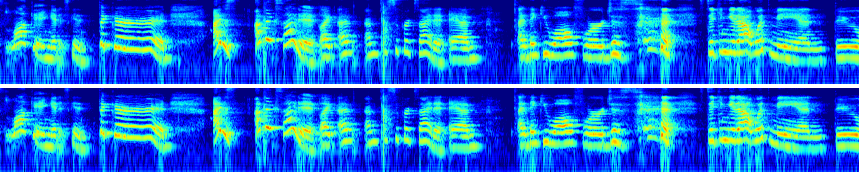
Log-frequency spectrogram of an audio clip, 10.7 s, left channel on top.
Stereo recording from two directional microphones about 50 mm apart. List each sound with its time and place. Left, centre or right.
0.1 s a sound: centre
0.5 s a woman's voice: left
0.9 s a woman's voice: centre
3.3 s a woman's voice: left
6.5 s a woman's voice: centre
7.3 s a woman's voice: centre
9.8 s a woman's voice: left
